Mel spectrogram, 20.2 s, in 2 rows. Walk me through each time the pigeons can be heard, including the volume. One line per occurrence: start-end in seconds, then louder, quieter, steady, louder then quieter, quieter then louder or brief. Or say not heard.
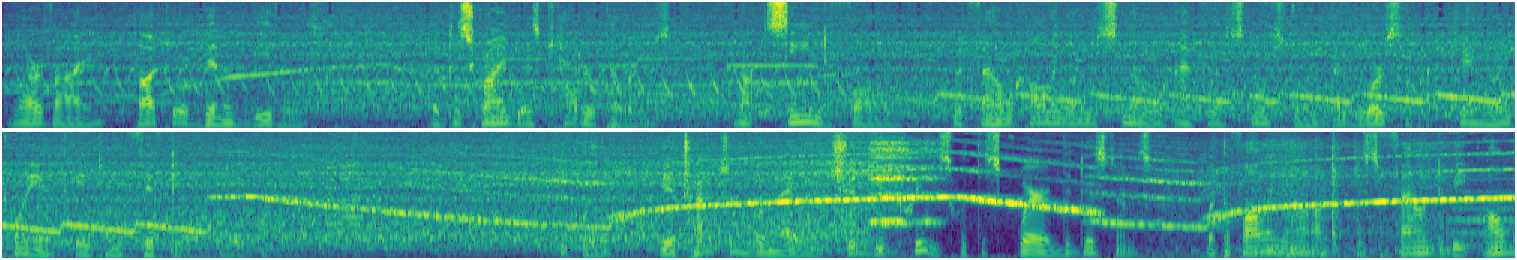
not heard.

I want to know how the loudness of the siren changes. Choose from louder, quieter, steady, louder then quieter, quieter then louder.
louder.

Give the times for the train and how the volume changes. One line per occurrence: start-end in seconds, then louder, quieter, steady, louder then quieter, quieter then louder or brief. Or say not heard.
0.0-16.4 louder
17.4-20.1 brief.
